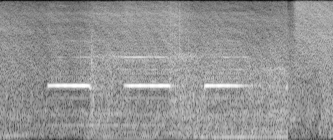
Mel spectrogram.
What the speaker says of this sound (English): Pallets are then loaded onto trucks,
